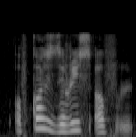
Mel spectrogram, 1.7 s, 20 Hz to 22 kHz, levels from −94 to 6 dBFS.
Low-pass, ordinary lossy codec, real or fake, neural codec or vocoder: none; none; fake; codec, 16 kHz, 4 kbps, FunCodec, trained on Chinese and English, 50 frames a second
